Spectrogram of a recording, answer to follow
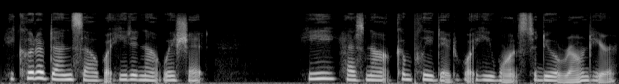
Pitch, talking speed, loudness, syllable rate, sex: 205 Hz, 215 wpm, -19 LUFS, 5.1 syllables/s, female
